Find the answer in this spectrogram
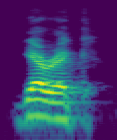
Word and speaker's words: Gericke: c-a-r-l-a for Carla and it's pronounced Garrick but it is spelled g-e-r-i-c-k-e and also please follow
